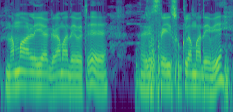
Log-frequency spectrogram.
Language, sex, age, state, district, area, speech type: Kannada, male, 45-60, Karnataka, Bellary, rural, spontaneous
